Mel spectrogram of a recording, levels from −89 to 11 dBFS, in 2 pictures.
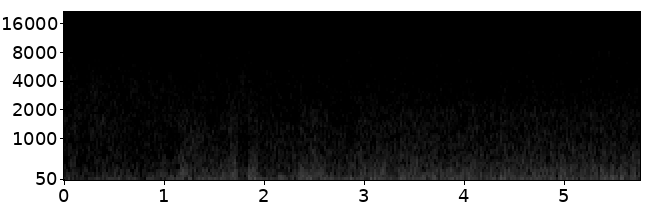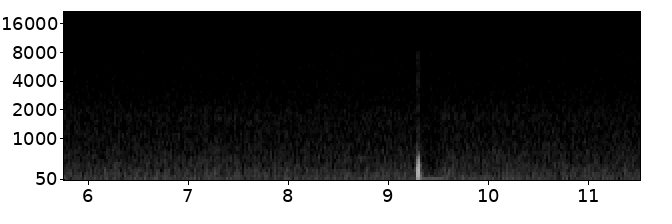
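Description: Listening to the speech recording, nothing technical stood out.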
